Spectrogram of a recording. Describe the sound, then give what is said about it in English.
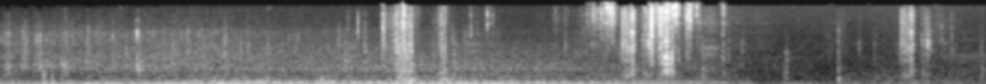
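A truck drives along a bumpy dirt road up to a metal gate, its low engine rumble steady beneath sharp rattles and clunks as it bounces over bumps and potholes, with the rumble thinning out toward the end. “bouncing over a bump or pothole is a different sound clip that I added as a separate track, just to bring some variety and realism to the drive up to the metal gate.”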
